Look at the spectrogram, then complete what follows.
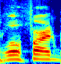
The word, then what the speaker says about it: Wolfhard: Wolfhard Megan Norman. Wolfhard. Is that how you say it? Wolfhard, right?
